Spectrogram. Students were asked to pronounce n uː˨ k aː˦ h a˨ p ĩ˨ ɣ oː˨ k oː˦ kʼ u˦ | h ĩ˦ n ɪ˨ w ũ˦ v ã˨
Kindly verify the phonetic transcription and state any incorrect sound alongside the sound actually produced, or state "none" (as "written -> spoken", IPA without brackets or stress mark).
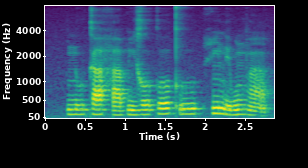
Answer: none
